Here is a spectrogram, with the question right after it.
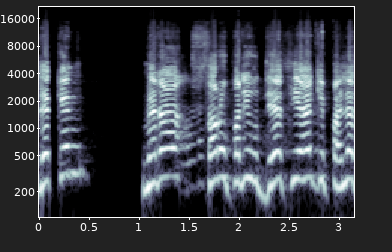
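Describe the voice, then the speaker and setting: Projecting his voice, a man speaks at an extremely high pitch with ordinary pitch variation and a bright, sharp tone. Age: 70s. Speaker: politician. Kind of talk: speech to reporters at community meeting.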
